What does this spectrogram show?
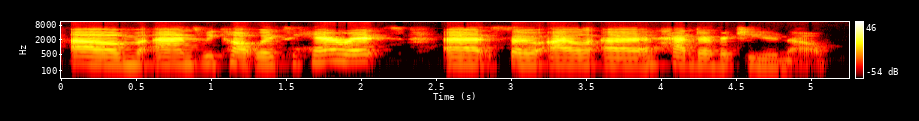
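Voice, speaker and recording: A woman's voice: fairly low pitch, fairly even intonation, a little slow, muffled recording. A woman hosting an author interview, encouraging him and handing over to him for the read-aloud. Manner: enthusiastic, encouraging. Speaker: host.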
